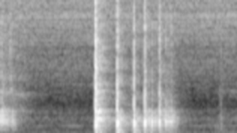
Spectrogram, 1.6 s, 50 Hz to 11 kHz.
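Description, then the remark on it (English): Dice clatter across a hard table in a quick burst of sharp, bright clicks that tumble and settle within about half a second. Fairly loud, with no voices. “Like the 10, no, wait, that's, in this dice, that's a 1.”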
